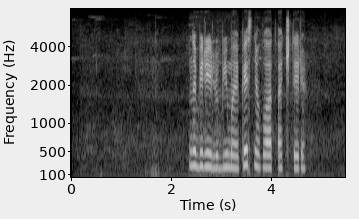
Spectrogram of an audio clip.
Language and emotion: Russian, neutral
